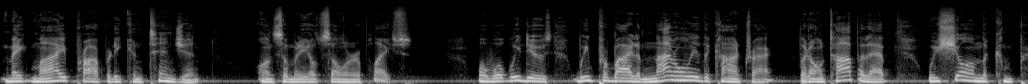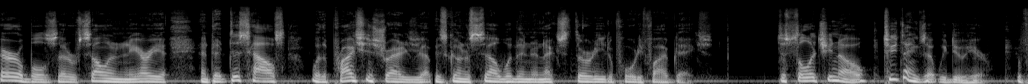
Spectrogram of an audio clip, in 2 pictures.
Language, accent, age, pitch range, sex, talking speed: English, American, 60-79, 125-155 Hz, male, 205 wpm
